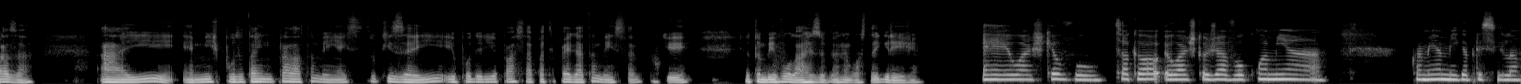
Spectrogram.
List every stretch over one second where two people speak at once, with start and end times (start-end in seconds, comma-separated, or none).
none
